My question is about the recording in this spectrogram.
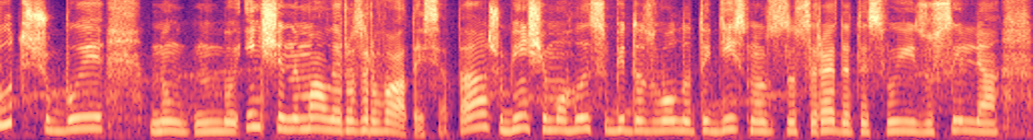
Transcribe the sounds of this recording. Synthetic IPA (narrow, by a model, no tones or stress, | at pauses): ut̪ʃt͡ʃɔbɪnuinʃinɛmɑlˠɪɾɔzrɪʋɑt̪ɪsʲɐ̰t̪ɑʃt͡ʃɔbinʃimɔɦlˠɪsɔbʲid̪ɔzʋɔlˠɪt̪ɪdʲijsʲnɔzʊseɾɛd̪ɪt̪ɪsʋɔjizʊsilʲːɐ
